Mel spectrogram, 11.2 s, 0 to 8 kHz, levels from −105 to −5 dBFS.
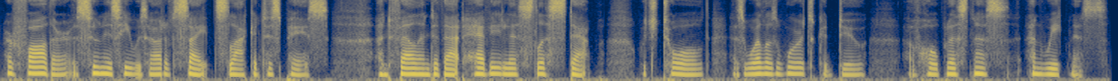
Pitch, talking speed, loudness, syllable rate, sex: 170 Hz, 170 wpm, -23 LUFS, 4.6 syllables/s, female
